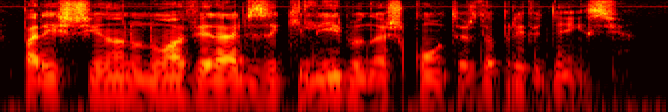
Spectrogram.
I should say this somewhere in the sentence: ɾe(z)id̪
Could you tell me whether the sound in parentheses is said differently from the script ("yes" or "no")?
yes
